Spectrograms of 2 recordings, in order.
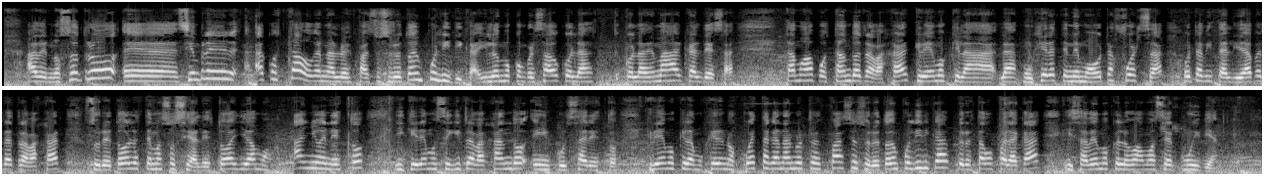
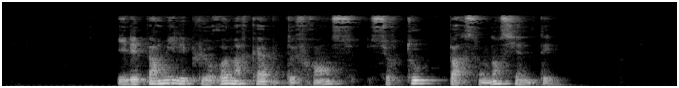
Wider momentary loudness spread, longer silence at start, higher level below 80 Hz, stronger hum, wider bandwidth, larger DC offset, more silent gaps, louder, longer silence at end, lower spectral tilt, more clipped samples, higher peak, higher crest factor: second, 5 LU vs 9 LU; second, 0 s vs 1.15 s; first, -26 dBFS vs -50 dBFS; neither; first, 17 kHz vs 11.5 kHz; neither; neither; first, -11 LUFS vs -21 LUFS; second, 0 s vs 1.15 s; about the same, -5 dB/octave vs -5 dB/octave; first, 0.5% vs under 0.1%; first, 0 dBFS vs -4 dBFS; second, 10 dB vs 18 dB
